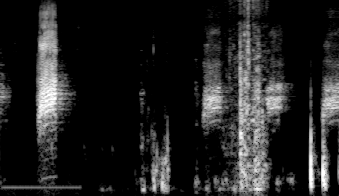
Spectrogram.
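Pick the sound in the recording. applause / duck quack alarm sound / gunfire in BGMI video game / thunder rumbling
duck quack alarm sound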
